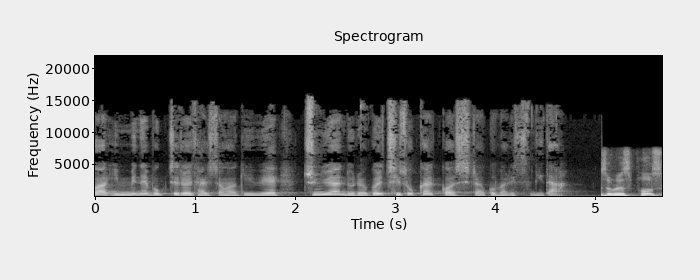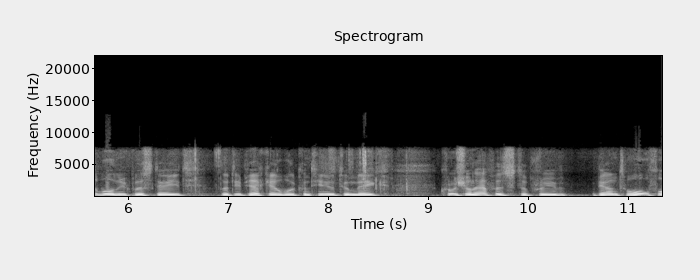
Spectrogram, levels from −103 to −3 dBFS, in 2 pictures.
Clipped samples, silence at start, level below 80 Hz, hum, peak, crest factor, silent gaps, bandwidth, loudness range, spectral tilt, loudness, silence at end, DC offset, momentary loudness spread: under 0.1%; 0 s; -62 dBFS; none; -6 dBFS; 14 dB; none; 15.5 kHz; 7 LU; -6 dB/octave; -21 LUFS; 0 s; under 0.1%; 15 LU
